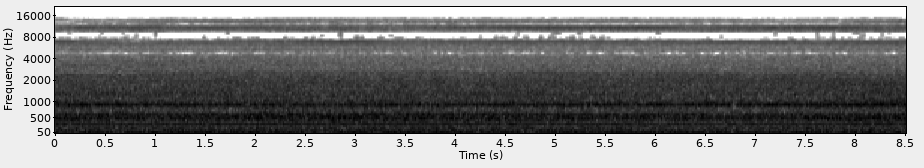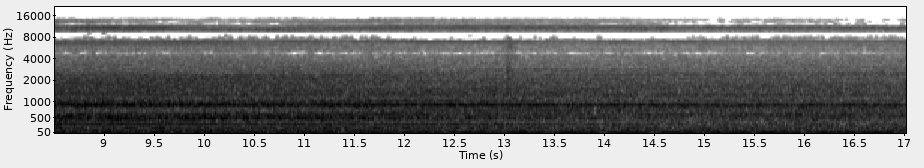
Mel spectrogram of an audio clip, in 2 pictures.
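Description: Water bubbles and simmers in a pot.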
